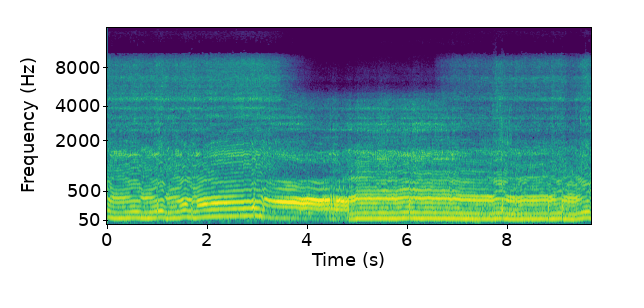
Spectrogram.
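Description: Single-cylinder four-stroke dirt bike engine (2006 Honda CRF250R) revving up and down as it is ridden, its pitch climbing and dropping again and again. It holds its highest, loudest pull from about three and a half to six and a half seconds in.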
